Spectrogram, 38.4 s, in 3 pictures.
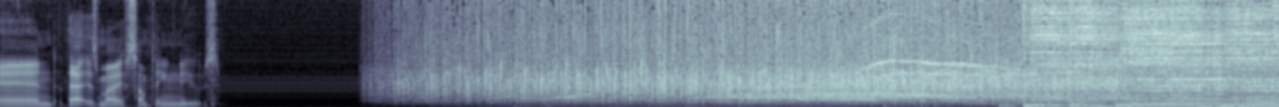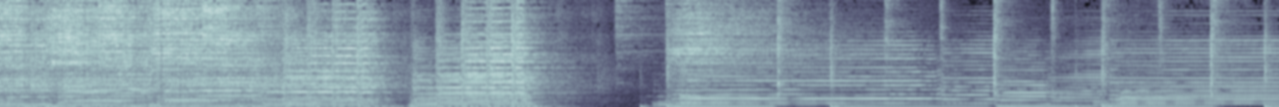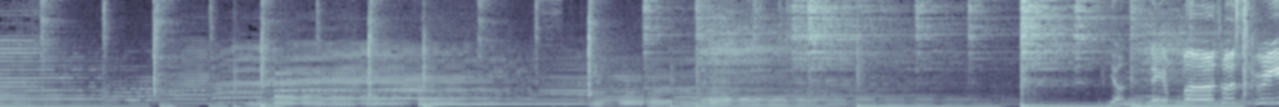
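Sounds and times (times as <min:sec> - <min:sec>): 
speech: 0:00.7 - 0:02.3
crowd applause and cheering at a live concert: 0:03.7 - 0:14.4
full band playing a song live: 0:09.7 - 0:38.2.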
